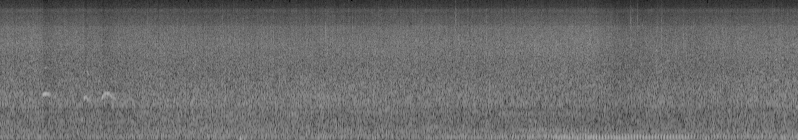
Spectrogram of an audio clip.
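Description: Heavy tropical rain falling on a street and shop awnings, a steady hiss of water. About eleven seconds in, a low engine hum from a passing vehicle swells for a few seconds and fades.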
